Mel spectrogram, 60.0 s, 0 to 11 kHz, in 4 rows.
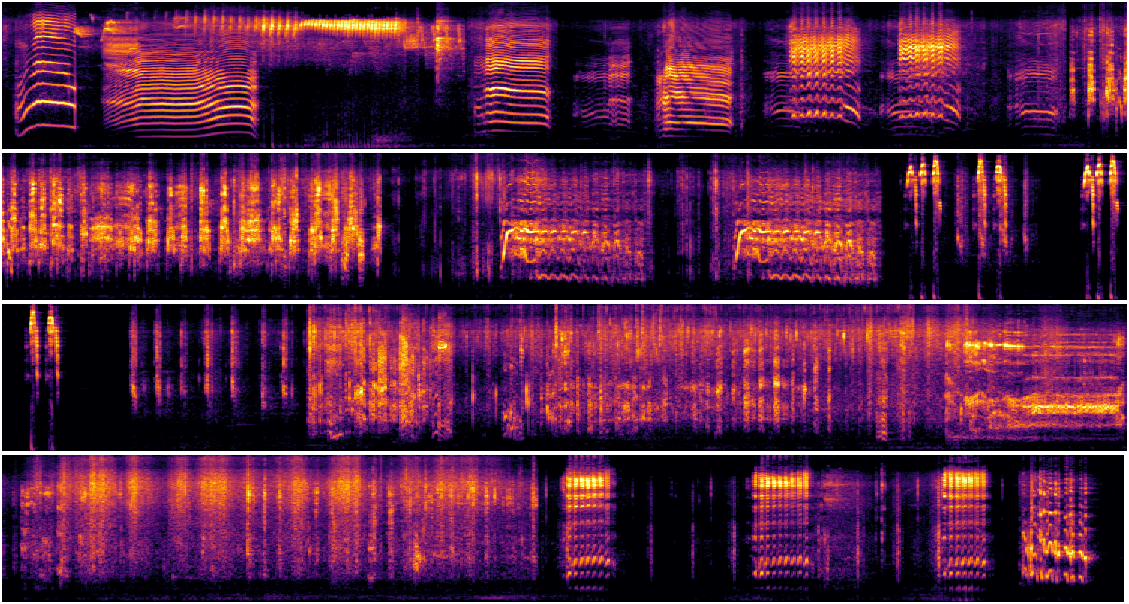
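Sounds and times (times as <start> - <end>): wavering bleat-like calls: 0.2 - 3.4, 6.2 - 14.2, 42.5 - 46.3, 52.4 - 53.3, 55.0 - 56.0, 57.4 - 58.3
rabbit crunching chews: 31.7 - 42.9, 45.2 - 52.4.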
